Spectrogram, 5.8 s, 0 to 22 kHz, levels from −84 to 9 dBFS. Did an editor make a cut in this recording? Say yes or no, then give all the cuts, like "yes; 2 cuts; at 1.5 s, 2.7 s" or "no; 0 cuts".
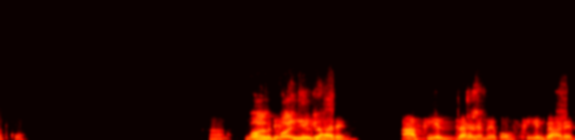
no; 0 cuts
